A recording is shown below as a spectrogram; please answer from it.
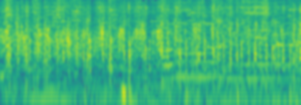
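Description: Guests applauding continuously after the couple is pronounced married, with music playing softly underneath.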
